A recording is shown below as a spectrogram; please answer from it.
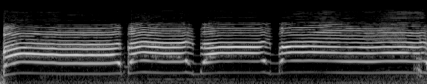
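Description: A young girl's voice calling out in four long, drawn-out high notes at a steady pitch, with short breaks between them: a sing-song acting-out of her friends yelling bye-bye.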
